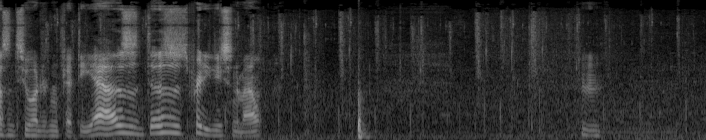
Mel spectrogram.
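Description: Footsteps tap on cobblestones.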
